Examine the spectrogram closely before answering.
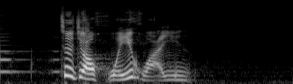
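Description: A bowed fiddle plays short notes that slide up and down in pitch, close by.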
